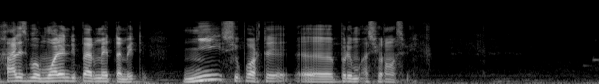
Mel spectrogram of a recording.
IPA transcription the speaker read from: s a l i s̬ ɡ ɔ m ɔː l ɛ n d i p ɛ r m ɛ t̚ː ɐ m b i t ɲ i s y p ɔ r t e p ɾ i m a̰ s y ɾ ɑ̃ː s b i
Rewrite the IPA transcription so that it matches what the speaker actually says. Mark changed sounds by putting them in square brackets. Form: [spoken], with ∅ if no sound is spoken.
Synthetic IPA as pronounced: [x] a l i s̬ [b] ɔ m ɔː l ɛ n d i p ɛ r m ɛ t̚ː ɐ m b i t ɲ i s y p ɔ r t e p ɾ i m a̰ s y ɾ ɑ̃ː s b i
